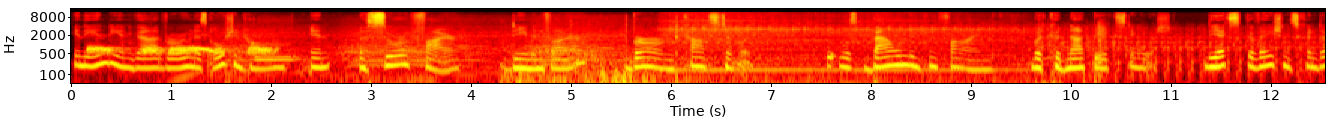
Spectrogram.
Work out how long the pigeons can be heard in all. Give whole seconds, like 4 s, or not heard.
5 s.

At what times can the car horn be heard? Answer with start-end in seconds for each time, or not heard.
1.5-2.5.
